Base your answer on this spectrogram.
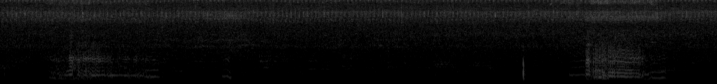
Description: Male Yorkie Snoring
